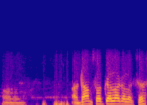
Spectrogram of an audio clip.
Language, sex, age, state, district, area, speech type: Maithili, male, 60+, Bihar, Madhepura, rural, conversation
